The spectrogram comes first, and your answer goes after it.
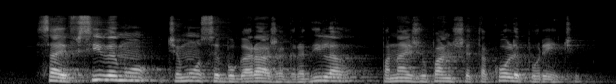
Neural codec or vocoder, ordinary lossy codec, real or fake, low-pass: none; none; real; 9.9 kHz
